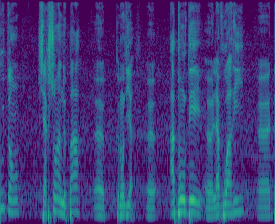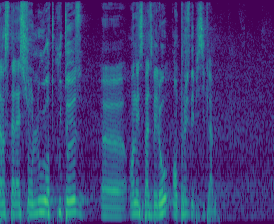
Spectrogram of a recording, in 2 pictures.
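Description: A man speaks with animation through a microphone and loudspeakers.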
